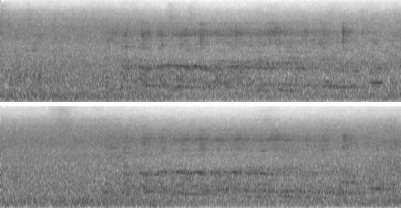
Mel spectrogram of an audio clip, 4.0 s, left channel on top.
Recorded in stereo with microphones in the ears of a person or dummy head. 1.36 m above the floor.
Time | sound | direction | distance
1.0 | laughter | 35° left (ahead or behind) | 5 m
